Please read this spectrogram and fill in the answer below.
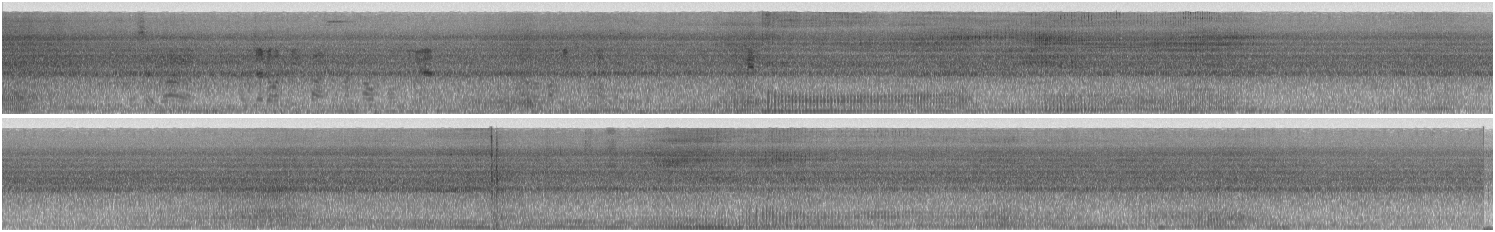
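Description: Motorcycles riding laps past the camera, engines rising and falling in pitch as they accelerate and slow through the course, several passes in turn.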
